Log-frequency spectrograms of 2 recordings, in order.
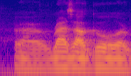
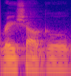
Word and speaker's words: Ra's al Ghul: the batman comics where Ra's al Ghul rachel gould whichever way you want to pronounce it dorks he would one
